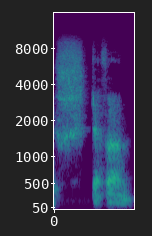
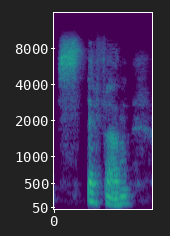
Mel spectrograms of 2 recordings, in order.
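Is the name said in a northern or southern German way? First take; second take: southern; northern. First: The name is said the southern German way. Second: The name is said the northern German way. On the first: The speaker comes from southern Germany or is drunk. "that comes from the lower part of Germany" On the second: The speaker comes from northern Germany. "that means you come from the north of Germany"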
